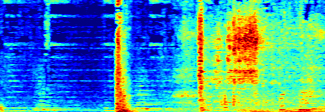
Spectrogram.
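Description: A sharp thump as a man gets into his car, then the car engine starts and keeps running as he quickly backs out of an inn's driveway, a steady mechanical rumble filling the last couple of seconds.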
